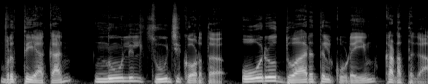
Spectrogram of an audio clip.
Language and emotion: Malayalam, neutral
